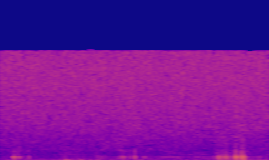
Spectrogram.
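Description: A faint, muffled voice from the audience of a lecture hall, heard only as a few short fragments over quiet room tone.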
